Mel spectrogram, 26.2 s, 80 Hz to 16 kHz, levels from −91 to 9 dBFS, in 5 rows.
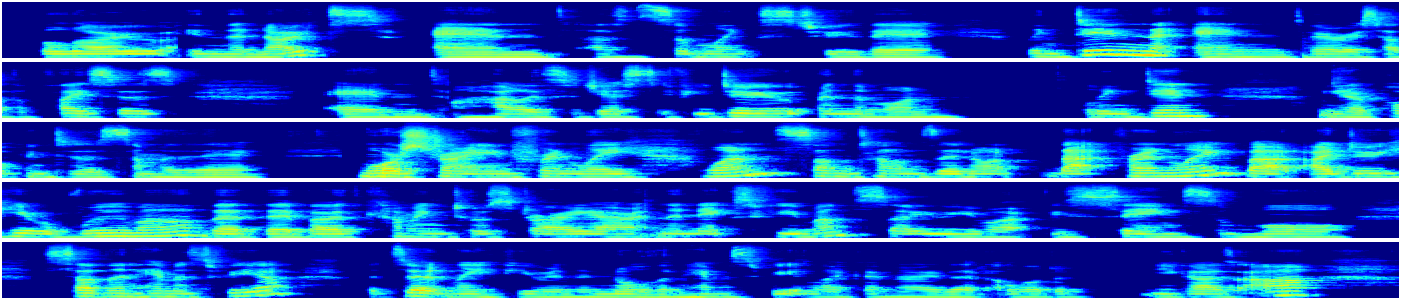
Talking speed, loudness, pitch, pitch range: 195 wpm, -32 LUFS, 145 Hz, 135-155 Hz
